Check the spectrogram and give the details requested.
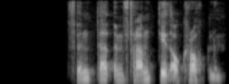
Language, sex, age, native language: Icelandic, male, 30-39, Icelandic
